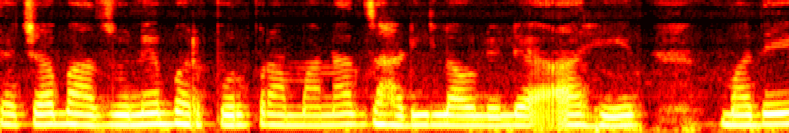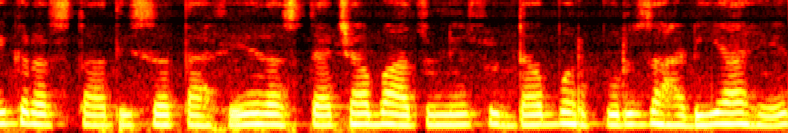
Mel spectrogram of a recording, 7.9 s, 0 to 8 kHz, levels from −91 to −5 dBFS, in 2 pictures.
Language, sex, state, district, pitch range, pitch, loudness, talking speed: Marathi, female, Maharashtra, Gondia, 210-225 Hz, 215 Hz, -13 LUFS, 135 wpm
